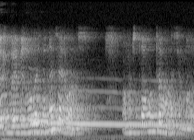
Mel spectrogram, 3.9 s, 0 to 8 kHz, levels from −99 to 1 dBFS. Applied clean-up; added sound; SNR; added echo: none; Dog; 3 dB; reverberation time 1.0 s.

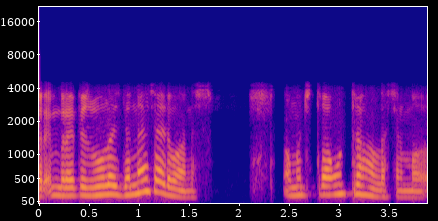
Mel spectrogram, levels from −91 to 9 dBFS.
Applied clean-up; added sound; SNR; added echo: none; none; none; none.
